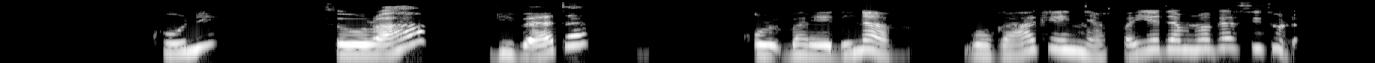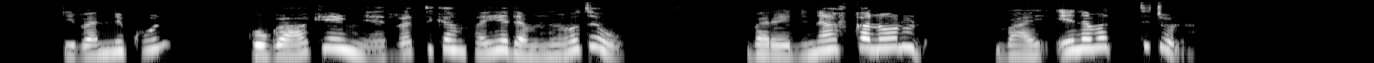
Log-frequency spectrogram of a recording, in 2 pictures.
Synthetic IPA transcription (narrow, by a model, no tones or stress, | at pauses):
kʊnɪ | sʊːɾaː | d̪ɪbɐt̪ɐ | bɐɾe̞ːd̪ɪnaːf | ɡɔɡaːke̞ːɲːaːfːɐjːɐd̪ɐmnʊɐɡɐɾsiːsʊᶑɐ̥ | d̪̥ɪbɐnːɪkʊn | ɡ̥ɔɡaːke̞ːɲːɐɪrːɐt̪ːɪkɐnfɐjːɐd̪ɐmnʊjoːt̪ɐʔʊ | bɐɾe̞ːd̪ɪnaːfkɐno̞ːlʊᶑɐ̥ | baːjʔe̞ːnɐmɐt̪ːɪt̪ɔlɐ̥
